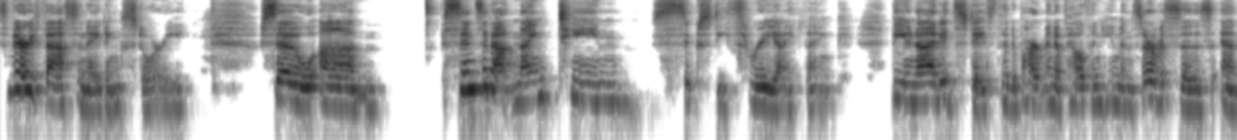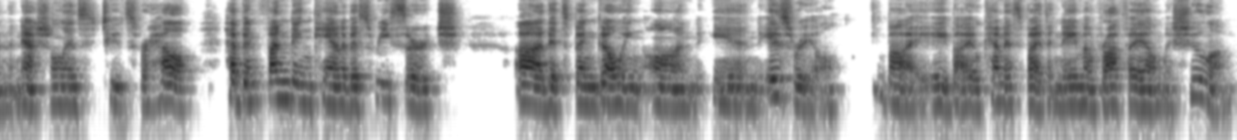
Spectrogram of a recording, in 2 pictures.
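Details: Adult woman with essential tremor, a progressive hereditary neurological movement disorder that also shakes her hands and body and affects her larynx; essential voice tremor.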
